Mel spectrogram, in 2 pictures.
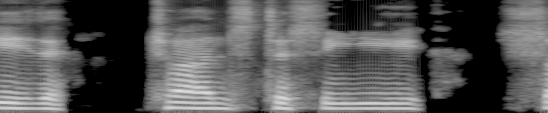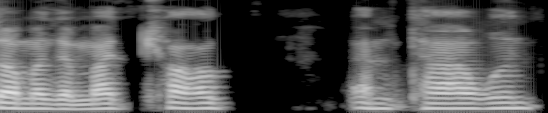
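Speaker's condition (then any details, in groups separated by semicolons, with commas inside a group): Cerebral palsy; unable to walk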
